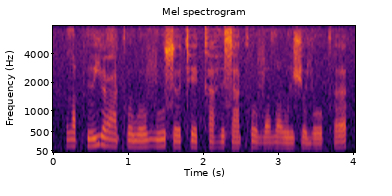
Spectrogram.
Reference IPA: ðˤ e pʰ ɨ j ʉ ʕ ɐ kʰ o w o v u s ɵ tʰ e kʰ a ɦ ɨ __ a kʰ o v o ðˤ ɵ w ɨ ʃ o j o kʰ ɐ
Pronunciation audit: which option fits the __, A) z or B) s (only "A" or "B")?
B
